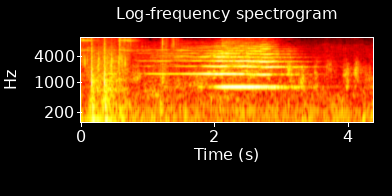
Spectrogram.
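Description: A creature lets out an eerie, ringing shriek.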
